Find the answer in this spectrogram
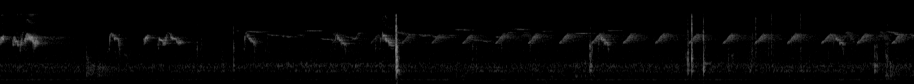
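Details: At a bulbul trap, a red-whiskered bulbul sings repeated short upswept whistled notes, loosely spaced then steadier, broken by several sharp clicks and knocks, over a low hum.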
